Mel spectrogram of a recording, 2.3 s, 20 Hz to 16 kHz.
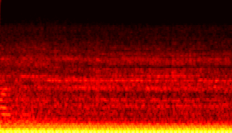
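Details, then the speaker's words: Nissan Z drift car just after an engine swap, first start, thick oil, oil pressure gauge reading 120 (sensor believed faulty): deep, low idle thump with a slightly uneven pulse; a little shaky and rough. "it's definitely a little shaky little rough"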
